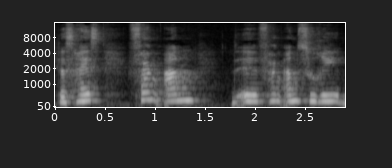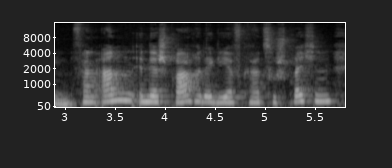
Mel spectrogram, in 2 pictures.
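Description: A woman's voice: sits high, measured pace. German woman coaching in an echoey room. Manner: warm encouraging coaching, many "ja?" checks. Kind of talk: advice conversation.

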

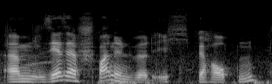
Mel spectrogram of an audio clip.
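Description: Male podcast host, mid pitch, casual and hesitant, faint background noise. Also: expressive, unhurried. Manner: hesitant, many fillers.

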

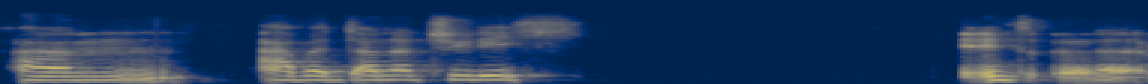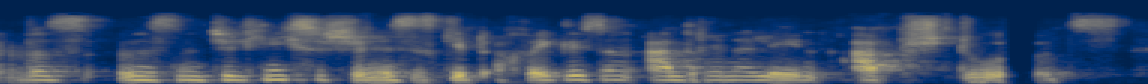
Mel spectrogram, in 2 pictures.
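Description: Speaking German as a non-native, a woman with a gravelly, husky voice at medium pitch talks in a completely flat manner. She is a health coach on a podcast, explaining in a chatty way. Her speech is hesitant as she gropes for words, and her grammar is not native.

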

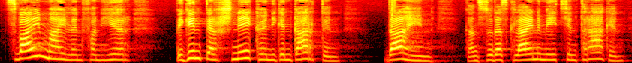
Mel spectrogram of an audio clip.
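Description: A woman doing a wise old healer woman, high and slow. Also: fairly bright tone.

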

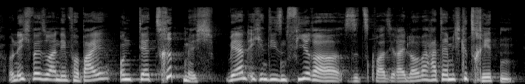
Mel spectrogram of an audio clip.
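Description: A woman's voice: medium pitch, quick pace, darkish tone. A young woman telling a story to camera in casual, chatty speech full of fillers, still shaken.

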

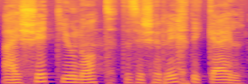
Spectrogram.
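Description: A man's voice: on the low side, steady tone, a little slow. A young man with a Swiss German accent co-hosting a podcast in casual chat, telling stories chattily, laughing easily and repeating himself. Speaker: podcast co-host.

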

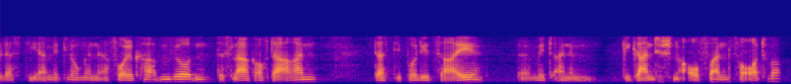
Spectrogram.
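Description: Give me a low, gravelly male journalist over a tinny phone line. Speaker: newspaper journalist. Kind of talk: interview recollection.

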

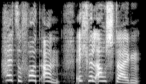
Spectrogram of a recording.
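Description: A woman's voice: high voice, animated, no room sound, studio quality. A woman reading an audiobook, voicing a sarcastic, teasing teenage daughter. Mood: panicked. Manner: sarcastic, quick-tongued.

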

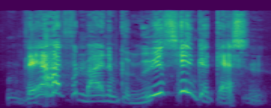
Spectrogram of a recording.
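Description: A man voicing a group of little male dwarfs in a storybook reading, with a high squeaky voice. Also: huge pitch swings, unhurried, creaky, sharp tone, no echo, studio quality, full character voice. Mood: puzzled.

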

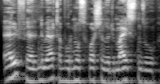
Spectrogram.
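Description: Man, wrestler guest, quick and husky, slangy and familiar. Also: mid-range voice, steady tone, mellow. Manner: street slang, calls everyone "Bruder". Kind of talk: casual chat.

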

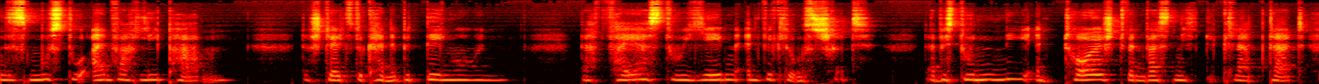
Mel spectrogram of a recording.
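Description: An older woman giving a reflective faith talk, speaking softly and earnestly to the listener, often half-whispered. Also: medium pitch, husky. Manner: earnest, addresses the listener directly. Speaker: devotional speaker.

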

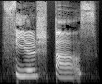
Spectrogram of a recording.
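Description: A woman's voice: high-pitched, animated, very slow, fairly bright tone, smooth, voice pushed up, full character voice. A woman voicing a proud, formal circus announcer in a children's story.

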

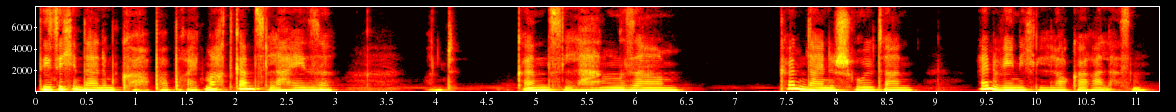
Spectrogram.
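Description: Female sleep-story style meditation guide: soft, dark-warm, near-whispered, calm, unhurried delivery with long pauses. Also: mid-range voice, breathy edge. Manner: calm, soothing, gentle suggestions with long pauses. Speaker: guided relaxation instructor.

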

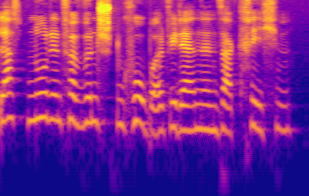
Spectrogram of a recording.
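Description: A woman's voice: on the high side, moderate pace, dark tone, voice pushed up, lightly acted. Woman doing a cowed thieving innkeeper, meek, begging, storybook. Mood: pleading. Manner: meek, pleading.

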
